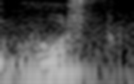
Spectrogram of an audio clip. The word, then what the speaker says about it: ghost: और नियम, जब जीएच किसी शब्द के प्रारंभ में घ पढ़ा है, जब जीएच किसी शब्द के प्रारंभ में हो तो घ पढ़ा जाता है। जैसे घोष्ट GHOST, घोष्ट माने भूत।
